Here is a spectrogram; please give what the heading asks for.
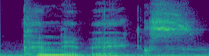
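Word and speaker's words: Knipex: these they don't and i do know you pronounce it kanepex but i like to say k-nips so if you wanted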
